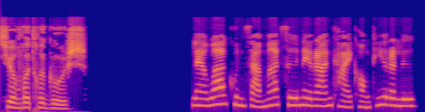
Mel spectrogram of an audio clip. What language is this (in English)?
Thai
